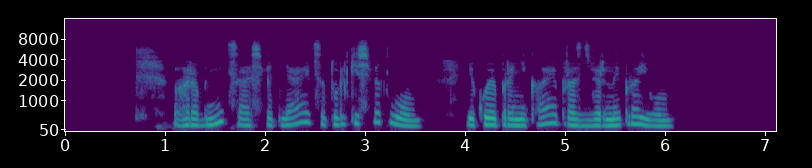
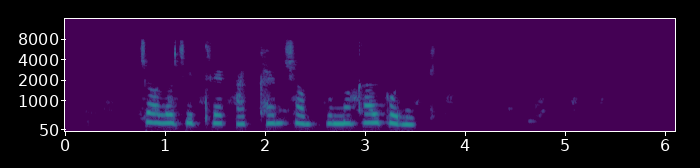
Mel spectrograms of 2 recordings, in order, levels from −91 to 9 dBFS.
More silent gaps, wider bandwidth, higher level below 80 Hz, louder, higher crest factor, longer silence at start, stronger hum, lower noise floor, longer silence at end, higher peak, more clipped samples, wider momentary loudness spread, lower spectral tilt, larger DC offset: neither; about the same, 7.6 kHz vs 7.6 kHz; first, -82 dBFS vs under -90 dBFS; first, -38 LUFS vs -48 LUFS; about the same, 18 dB vs 18 dB; about the same, 0.75 s vs 0.75 s; neither; about the same, under -90 dBFS vs under -90 dBFS; second, 1.05 s vs 2.4 s; first, -20 dBFS vs -32 dBFS; neither; first, 12 LU vs 7 LU; first, -5.5 dB/octave vs -3.5 dB/octave; neither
